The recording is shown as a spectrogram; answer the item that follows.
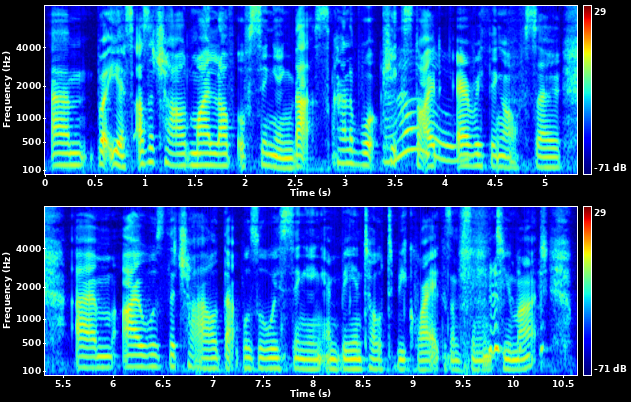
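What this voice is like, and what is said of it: London English accent. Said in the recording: “you can probably hear by my accent as well. I'm from the UK. So I'm from London, England.”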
